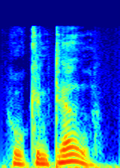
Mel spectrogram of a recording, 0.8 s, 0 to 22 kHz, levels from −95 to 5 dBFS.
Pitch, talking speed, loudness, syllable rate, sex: 110 Hz, 225 wpm, -15 LUFS, 4.3 syllables/s, male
